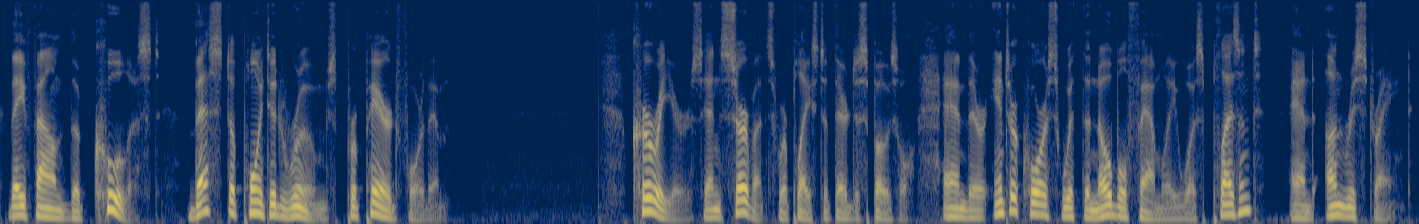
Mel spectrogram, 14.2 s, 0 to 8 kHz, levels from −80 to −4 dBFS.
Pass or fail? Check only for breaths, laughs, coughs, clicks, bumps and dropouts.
pass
